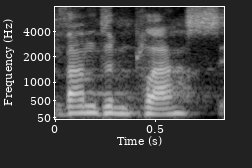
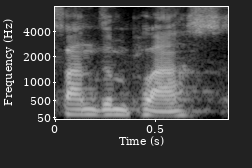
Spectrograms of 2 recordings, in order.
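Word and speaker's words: Vanden Plas: And the debate will rage forever on, is it Van den Plas? Is it Van den Pla? Fuzz tells me it's Van den Plas. Apparently it's a Flemish name and you pronounce it with a hard S.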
